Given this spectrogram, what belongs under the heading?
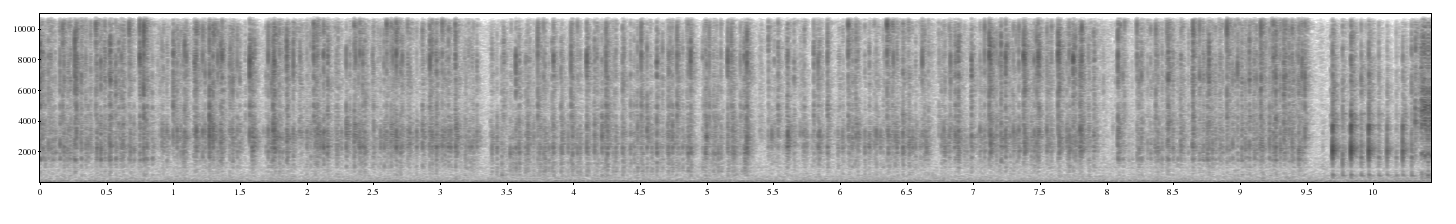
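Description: Steady, continuous typing on a custom mechanical keyboard, a dense run of close, clacky keystrokes with no pauses or talking.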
